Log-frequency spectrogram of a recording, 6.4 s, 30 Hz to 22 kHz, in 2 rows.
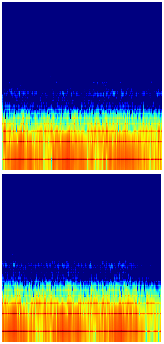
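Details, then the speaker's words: Engine idling after O2 sensor fix that cured a power loss: smooth, even low rumble holding steady speed without stumbles or hunting; idles cleanly and seems happy. "that's it idling right there it seems happy"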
